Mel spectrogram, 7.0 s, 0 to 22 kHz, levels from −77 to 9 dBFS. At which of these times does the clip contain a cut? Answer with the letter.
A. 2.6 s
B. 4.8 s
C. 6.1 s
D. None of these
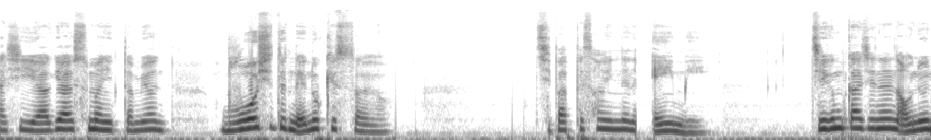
B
